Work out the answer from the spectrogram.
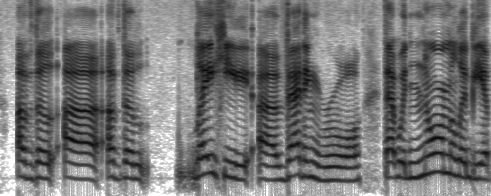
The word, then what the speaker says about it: Leahy: and that process is known as Lehi vetting um or Ley vetting sorry I keep saying it wrong but it's after Patrick Lei the uh the senator and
